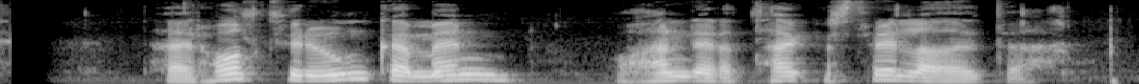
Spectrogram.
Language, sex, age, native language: Icelandic, male, 40-49, Icelandic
